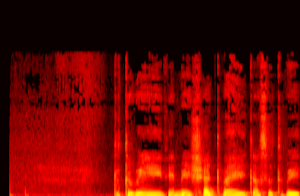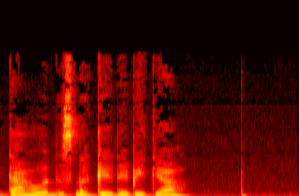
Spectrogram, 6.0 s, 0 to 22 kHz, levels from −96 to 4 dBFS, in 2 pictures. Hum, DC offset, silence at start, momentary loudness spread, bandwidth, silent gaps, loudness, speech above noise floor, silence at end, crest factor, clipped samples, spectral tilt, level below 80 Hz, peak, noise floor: none; under 0.1%; 0.1 s; 20 LU; 16 kHz; none; -31 LUFS; 33 dB; 0.5 s; 18 dB; under 0.1%; -5 dB/octave; -60 dBFS; -16 dBFS; -64 dBFS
